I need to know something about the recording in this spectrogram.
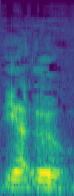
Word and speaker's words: Yahu: of evidence, confirming that the first three letters of the Tetragrammaton should be sounded out as Yahu.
